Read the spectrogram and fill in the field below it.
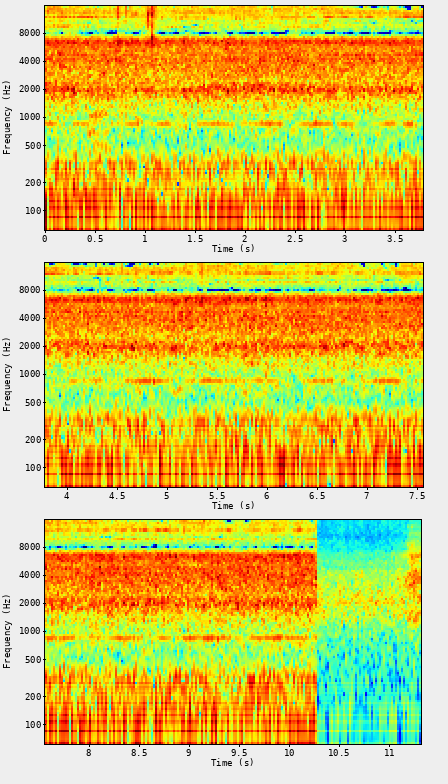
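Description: Jet engines roar steadily inside an aircraft cabin.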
